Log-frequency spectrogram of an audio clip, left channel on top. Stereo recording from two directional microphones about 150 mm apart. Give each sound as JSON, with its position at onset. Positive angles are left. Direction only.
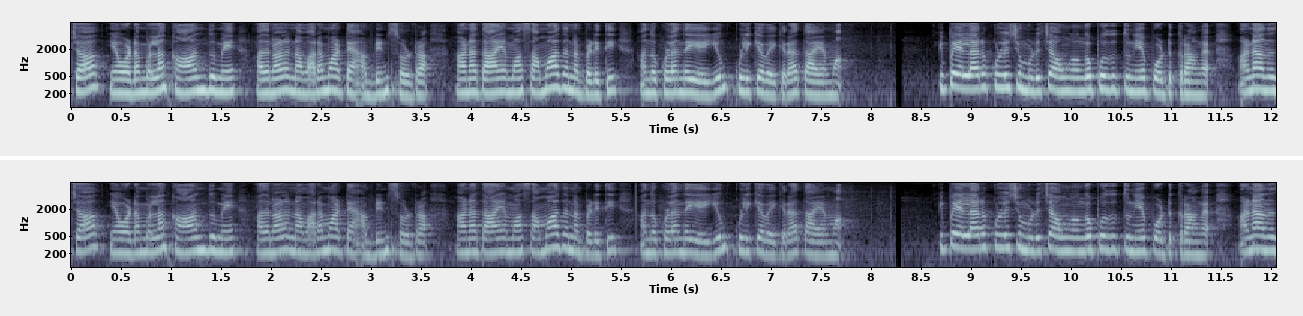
{"t": 0.0, "sound": "speech", "side_deg": 30}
